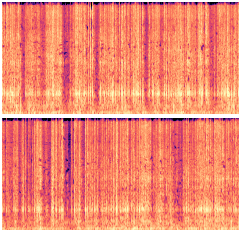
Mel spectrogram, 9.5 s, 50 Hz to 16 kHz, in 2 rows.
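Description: Long fingernails scratch the side of a woven wicker basket resting on carpet. The result is a dense, bright, crackling scrape that runs almost continuously, with a few brief dips between strokes and a faint steady tone around 760 Hz underneath.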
